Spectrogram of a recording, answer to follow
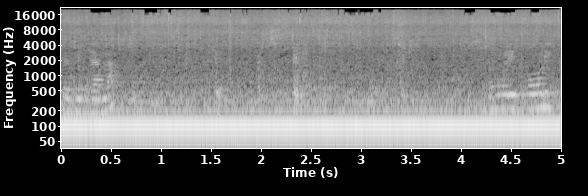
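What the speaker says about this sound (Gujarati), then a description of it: "ડુંગળી થોડીક ચડે ત્યાં સુધી આપણે શેકી લઈશું એને" Chopped onion for bhindi masala sizzling steadily in a hot pan, a continuous close frying hiss with a constant low hum beneath and a few faint clinks.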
